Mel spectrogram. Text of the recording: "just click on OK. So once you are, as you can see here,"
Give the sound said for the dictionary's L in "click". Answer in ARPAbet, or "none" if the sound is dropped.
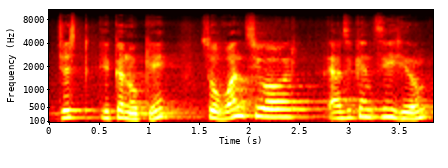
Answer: none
